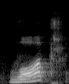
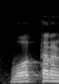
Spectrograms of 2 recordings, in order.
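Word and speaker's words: votre: இக்கு என்று அர்த்தம் வாட் வாத் என்பது உங்களுடைய எத் என்பது உதவி அப்ப மெஸ்ஸி பூர்வாத் எத் என்றால் உங்களுடைய உதவிக்கு நன்றி மீண்டும் ஒருமுறை அந்த உச்சரிப்பை பாருங்கள் மெஸ்ஸி பூர் வாத் வாத்தர் என்று சொல்லக்கூடாது வாத் எத் எத் மெஸிபுர் வாத் எத்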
